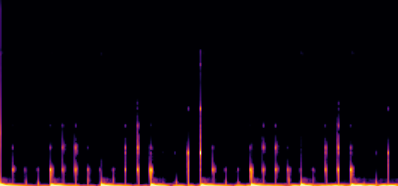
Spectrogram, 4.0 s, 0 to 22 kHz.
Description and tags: Tick loop 2 (120 bpm)
loop, fx, 120bpm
